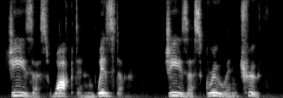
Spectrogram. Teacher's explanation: The bolded syllables are where the stress falls when you are reading the text out loud, not necessarily when you are singing the text. The rhythm of this text is stressed, unstressed, stressed, unstressed.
